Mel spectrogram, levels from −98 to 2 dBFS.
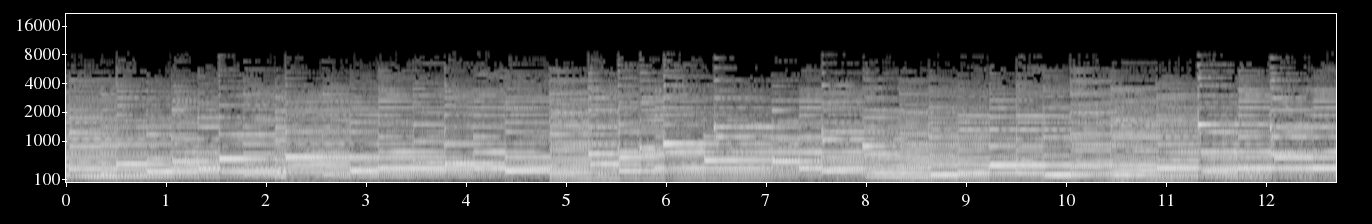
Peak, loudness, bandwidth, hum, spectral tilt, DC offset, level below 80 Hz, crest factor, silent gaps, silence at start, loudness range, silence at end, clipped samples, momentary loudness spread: -6 dBFS; -16 LUFS; 8 kHz; none; -7 dB/octave; under 0.1%; -52 dBFS; 10 dB; none; 0 s; 1 LU; 0 s; under 0.1%; 1 LU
